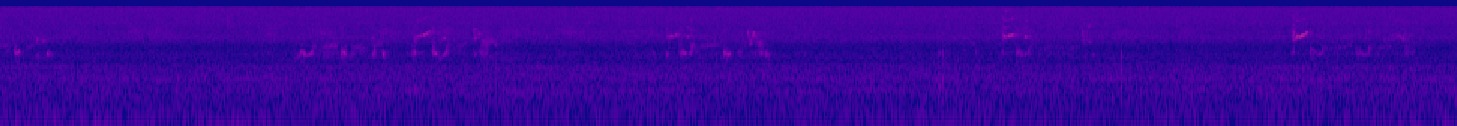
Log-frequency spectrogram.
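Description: Small birds giving scattered short chirps over a steady low hum of city background noise.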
